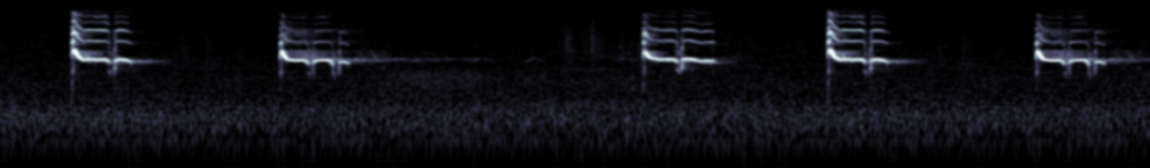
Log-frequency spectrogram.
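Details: Common redshank calling the flock: loud, clear whistled notes that drop sharply in pitch, each given in a quick run of two or three syllables, repeated at uneven gaps of one to three seconds over a quiet background.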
